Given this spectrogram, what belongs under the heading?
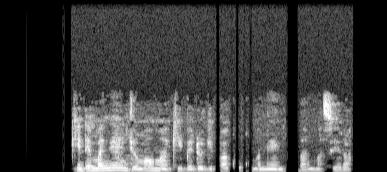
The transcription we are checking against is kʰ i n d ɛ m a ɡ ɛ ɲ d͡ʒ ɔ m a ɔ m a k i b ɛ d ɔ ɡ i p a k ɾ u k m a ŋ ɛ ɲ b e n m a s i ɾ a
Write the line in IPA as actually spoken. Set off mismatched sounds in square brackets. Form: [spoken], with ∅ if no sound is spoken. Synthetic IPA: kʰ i n d ɛ m a [ŋ] ɛ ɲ d͡ʒ ɔ m a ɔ m a k i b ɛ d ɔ ɡ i p a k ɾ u k m a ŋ ɛ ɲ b [a] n m a s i ɾ a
